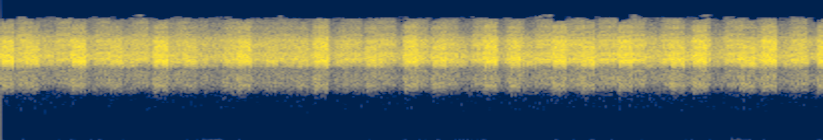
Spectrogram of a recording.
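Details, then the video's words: Cicadas singing in midsummer in a pine forest in Greece: a dense, hissing, high buzz that swells and fades in quick pulses, nearly three a second, with no other sounds. "Cicadas singing in midsummer - Nature sounds from the Greek fauna - Sounds of cicadas"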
